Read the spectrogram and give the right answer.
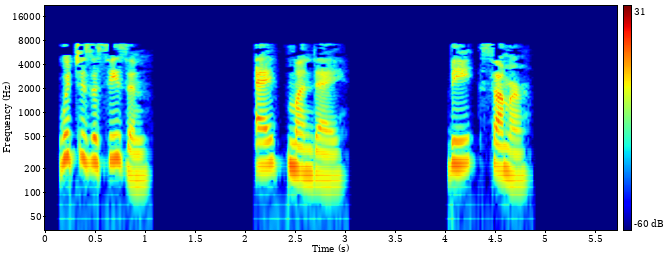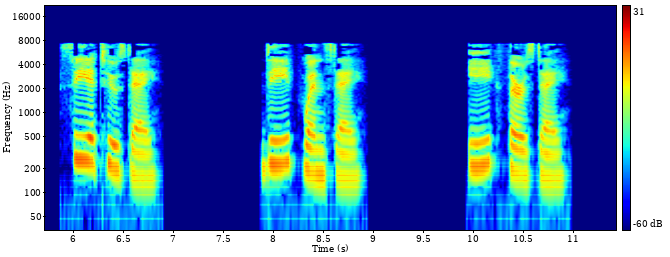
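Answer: B: Summer.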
